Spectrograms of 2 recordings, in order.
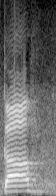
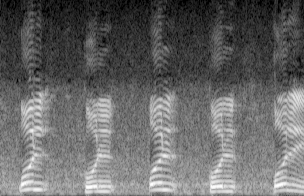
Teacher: اب یہاں پر دیکھیں، اگر ہم قاف کو یعنی زبان کی جڑ اور اس کے مقابل اوپر کا تالو، اگر وہاں سے قاف کو ادا نہ کریں تو پھر مخرج تھوڑا سا تبدیل کر کے تھوڑا سا آگے زبان کو اوپر لگا دیں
